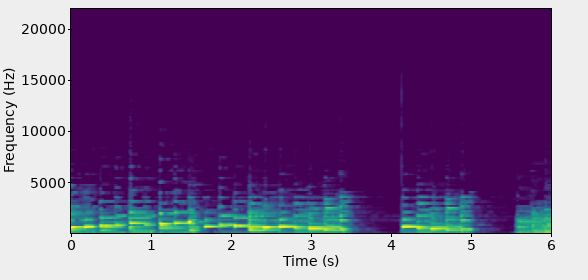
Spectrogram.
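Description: Background ragtime piano music, a lively run of notes; the playing dies away briefly twice, about midway and shortly before the end, then resumes fuller.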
